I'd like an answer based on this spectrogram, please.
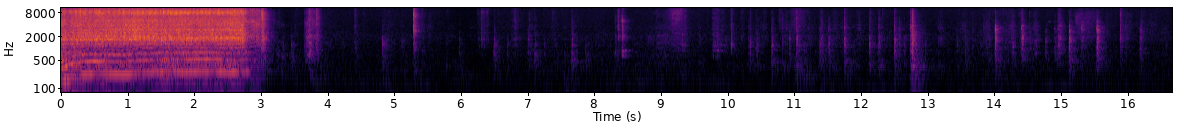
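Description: Cordless DeWalt drill boring into the wall for about three seconds, its motor pitch rising as it spins up, then cutting off. After that, only faint scattered clicks and taps of a screwdriver and small hand work on an electrical isolator box and meter.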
